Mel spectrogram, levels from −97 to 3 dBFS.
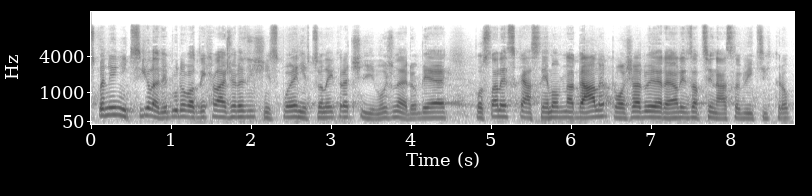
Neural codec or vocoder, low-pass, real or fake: codec, 24 kHz, 1 kbps, SNAC; 10.8 kHz; fake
